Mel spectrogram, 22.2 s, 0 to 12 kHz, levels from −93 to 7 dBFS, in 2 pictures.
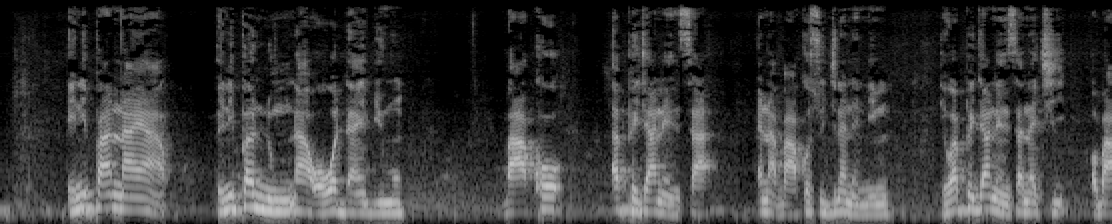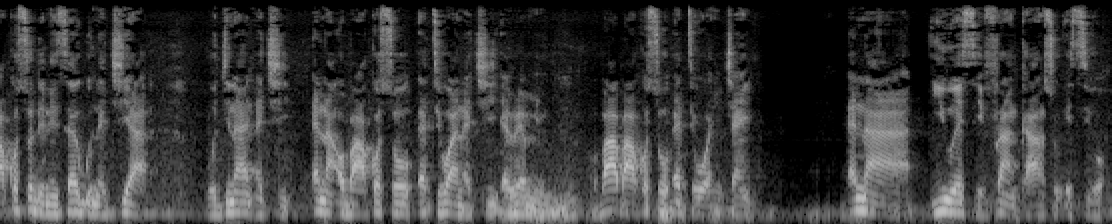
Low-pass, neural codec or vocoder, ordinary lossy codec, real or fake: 10.8 kHz; none; MP3, 64 kbps; real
